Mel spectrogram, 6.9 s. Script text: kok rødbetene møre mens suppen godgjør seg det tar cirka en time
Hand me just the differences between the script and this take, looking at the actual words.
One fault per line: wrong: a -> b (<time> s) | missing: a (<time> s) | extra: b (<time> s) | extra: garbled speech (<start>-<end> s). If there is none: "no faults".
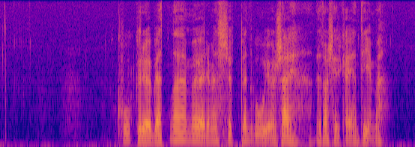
no faults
